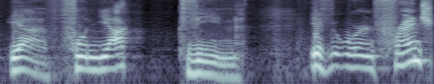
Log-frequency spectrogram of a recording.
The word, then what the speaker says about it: Jacquin: I'm going to pronounce this in German because it's got a V-O-N in front of it. Von Jakwin, or I should say, von... Is that right? Yeah, von Jakwin.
